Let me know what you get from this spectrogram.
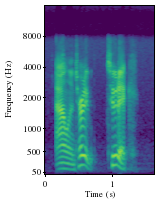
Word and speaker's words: Alan Tudyk: And the fact that Alan Tudyk, You did it.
